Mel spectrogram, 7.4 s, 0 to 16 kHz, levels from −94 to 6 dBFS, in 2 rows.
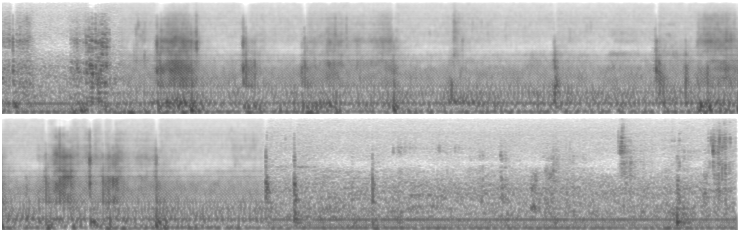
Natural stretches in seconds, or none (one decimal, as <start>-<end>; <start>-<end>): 0.0-0.6; 5.0-7.4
